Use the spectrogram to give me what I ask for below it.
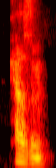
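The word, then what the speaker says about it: QASM: talk about it often which one is it chasm chasm but not as in whole but you know with a q obviously um some of these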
